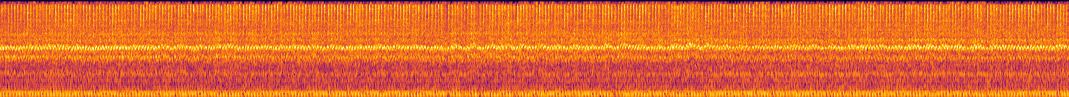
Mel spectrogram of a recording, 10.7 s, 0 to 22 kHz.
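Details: Triumph Daytona 675 at idle: a fast, uneven puffing tick riding over the engine note. An exhaust leak is suspected but not confirmed.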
